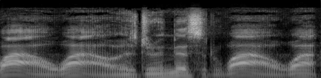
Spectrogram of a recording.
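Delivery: put-on clean old-school club comic one-liner rhythm. Retelling an older comic's weird one-liners: Greg Buckman impression. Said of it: "it was Greg Buckman who was".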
